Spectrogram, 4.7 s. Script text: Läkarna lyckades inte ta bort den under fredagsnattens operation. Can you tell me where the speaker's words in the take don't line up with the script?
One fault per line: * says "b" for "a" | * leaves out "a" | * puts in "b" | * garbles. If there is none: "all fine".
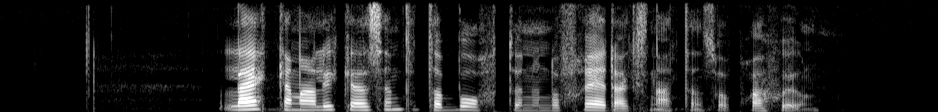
all fine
